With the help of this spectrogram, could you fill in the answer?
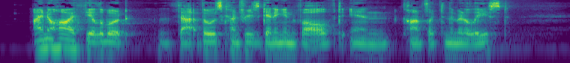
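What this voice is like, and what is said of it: Strong Canadian accent. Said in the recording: “I'm pretty sure you just said a boat ... I am Canadian ... In the most Canadian accent of all time”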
